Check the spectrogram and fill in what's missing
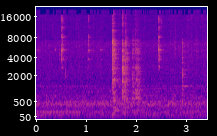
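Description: Chicken with onion and green chilli is stirred in a pan. A few close scrapes and clinks sound over a soft, steady sizzle.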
